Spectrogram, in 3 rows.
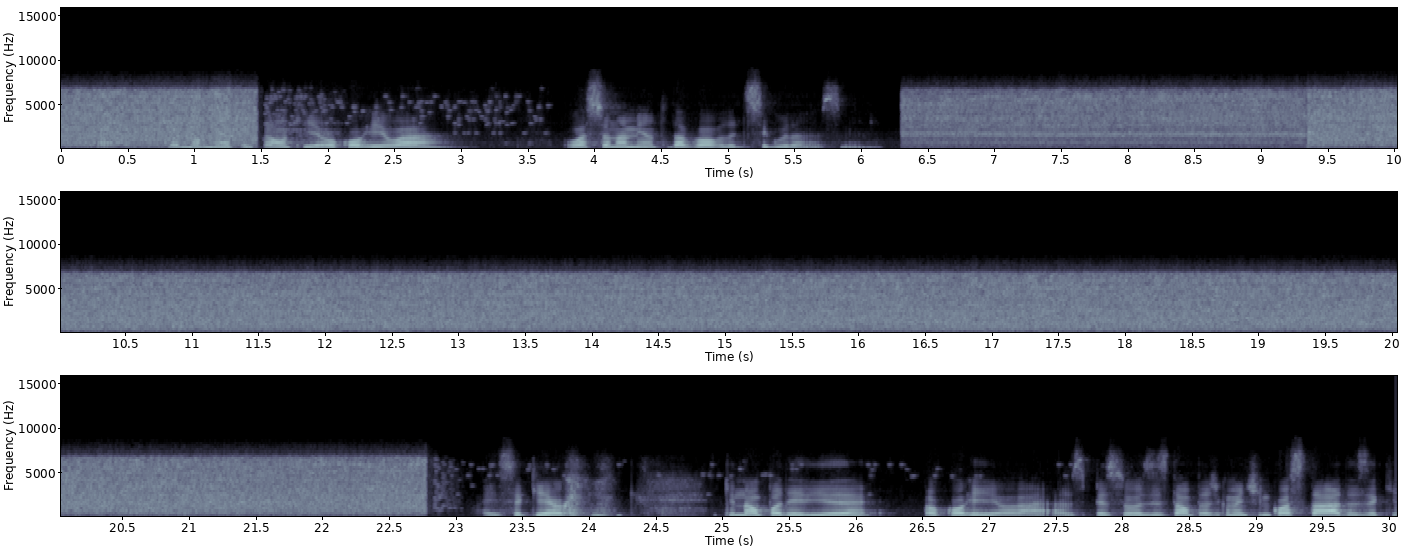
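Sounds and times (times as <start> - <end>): safety valve blowing off steam: 0.0 - 1.7, 6.3 - 22.8.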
